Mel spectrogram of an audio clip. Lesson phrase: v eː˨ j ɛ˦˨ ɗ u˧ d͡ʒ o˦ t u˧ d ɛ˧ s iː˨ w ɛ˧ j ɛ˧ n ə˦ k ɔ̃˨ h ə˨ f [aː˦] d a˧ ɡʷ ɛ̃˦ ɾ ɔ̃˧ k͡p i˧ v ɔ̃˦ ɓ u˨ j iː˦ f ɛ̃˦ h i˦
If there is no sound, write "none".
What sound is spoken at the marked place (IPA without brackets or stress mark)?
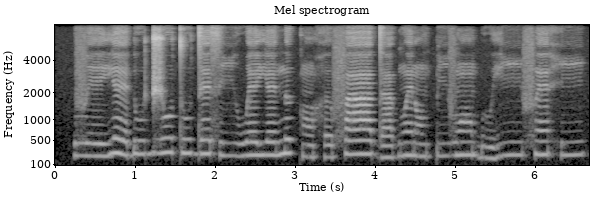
aː˦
